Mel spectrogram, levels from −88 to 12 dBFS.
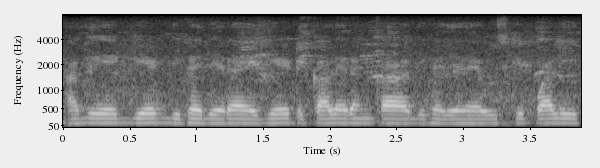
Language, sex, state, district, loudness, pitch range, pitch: Hindi, male, Gujarat, Gandhinagar, -16 LUFS, 115-120 Hz, 120 Hz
